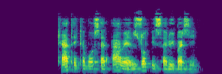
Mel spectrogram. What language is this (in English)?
Central Kurdish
